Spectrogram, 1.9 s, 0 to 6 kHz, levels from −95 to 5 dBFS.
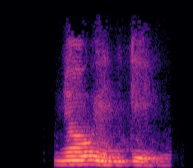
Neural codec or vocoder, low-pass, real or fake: none; 5.4 kHz; real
